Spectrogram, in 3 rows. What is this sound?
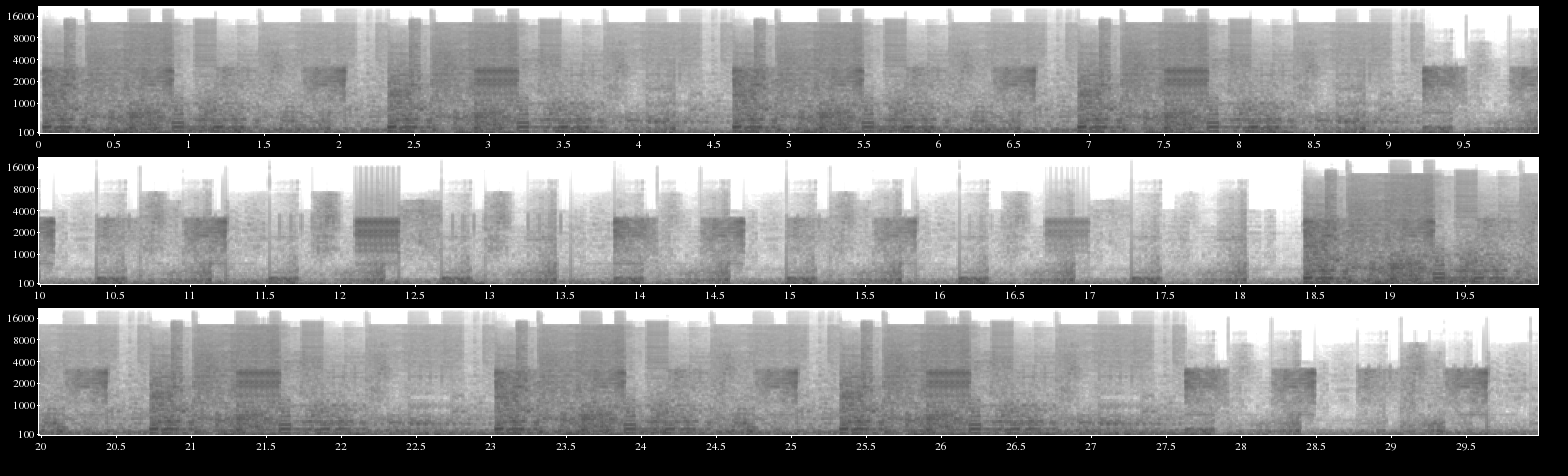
Music > Multiple instruments
Demo Track #3484 (Industraumatic)
Ambient, Games, Horror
